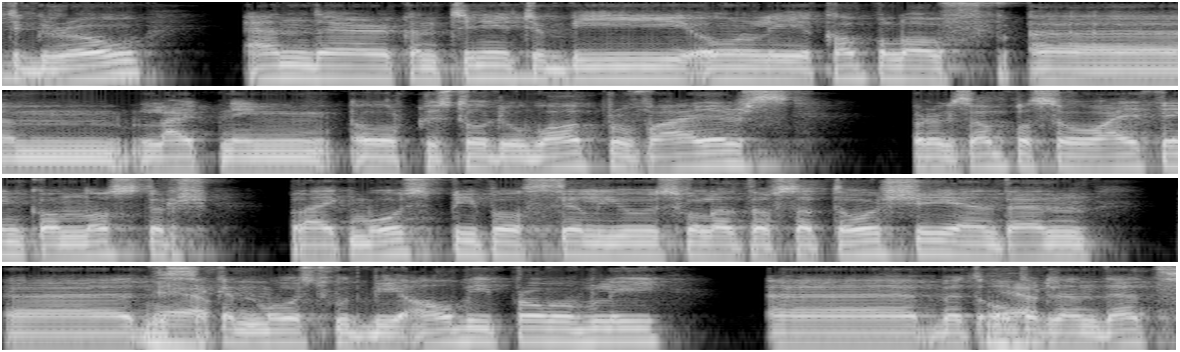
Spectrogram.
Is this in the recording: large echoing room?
no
